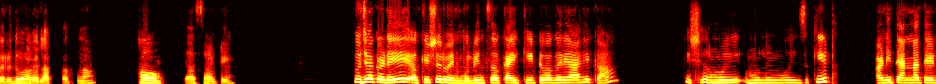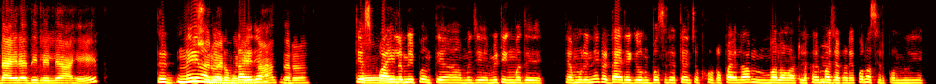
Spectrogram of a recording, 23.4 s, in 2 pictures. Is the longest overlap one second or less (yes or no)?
yes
